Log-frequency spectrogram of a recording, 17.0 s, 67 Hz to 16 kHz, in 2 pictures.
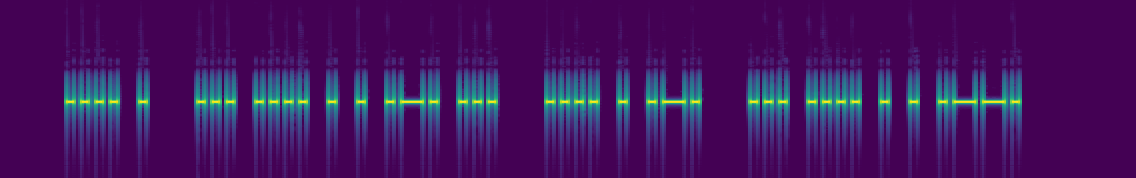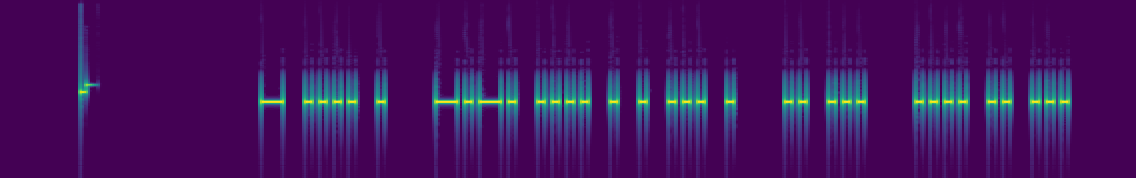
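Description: Morse code at about 22 words per minute: a steady mid-pitched tone keyed on and off in quick dots and dashes, with one short pause and a faint click partway through. No voices.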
